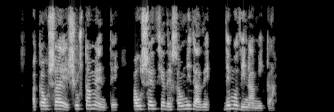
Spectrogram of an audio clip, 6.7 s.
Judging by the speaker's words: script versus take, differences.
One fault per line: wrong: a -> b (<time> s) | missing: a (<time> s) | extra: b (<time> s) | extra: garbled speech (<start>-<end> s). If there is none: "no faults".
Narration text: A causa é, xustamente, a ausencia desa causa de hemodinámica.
wrong: causa -> unidade (3.7 s)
